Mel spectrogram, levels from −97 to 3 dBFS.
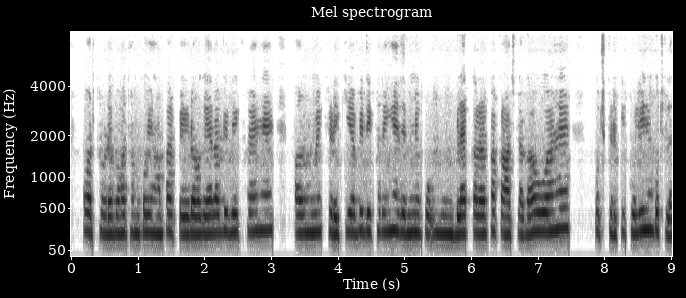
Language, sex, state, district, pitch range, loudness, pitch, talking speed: Hindi, female, Jharkhand, Jamtara, 200-220 Hz, -15 LUFS, 210 Hz, 220 wpm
